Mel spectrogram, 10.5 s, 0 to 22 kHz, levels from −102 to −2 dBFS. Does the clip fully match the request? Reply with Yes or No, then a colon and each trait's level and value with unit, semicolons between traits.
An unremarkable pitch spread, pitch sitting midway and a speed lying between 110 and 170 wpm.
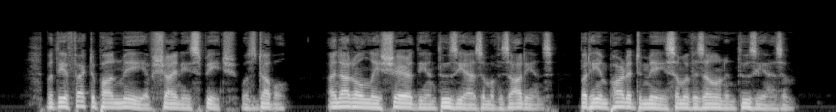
No: average, 3.9 semitones; low, 105 Hz; average, 165 wpm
